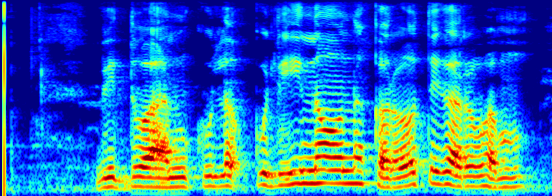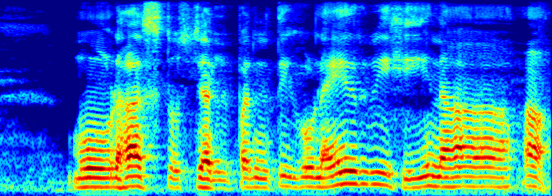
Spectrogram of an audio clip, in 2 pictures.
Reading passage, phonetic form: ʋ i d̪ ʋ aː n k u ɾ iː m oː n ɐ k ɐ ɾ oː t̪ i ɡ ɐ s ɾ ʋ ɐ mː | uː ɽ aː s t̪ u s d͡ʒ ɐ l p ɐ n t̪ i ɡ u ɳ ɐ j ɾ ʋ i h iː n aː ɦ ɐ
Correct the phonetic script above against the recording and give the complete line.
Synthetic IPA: ʋ i d̪ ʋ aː n k u l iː n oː n ɐ k ɐ ɾ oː t̪ i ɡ ɐ ɾ ʋ ɐ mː | uː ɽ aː s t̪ u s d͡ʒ ɐ l p ɐ n t̪ i ɡ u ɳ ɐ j ɾ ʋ i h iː n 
